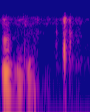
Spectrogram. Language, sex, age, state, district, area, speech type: Assamese, male, 18-30, Assam, Morigaon, rural, conversation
